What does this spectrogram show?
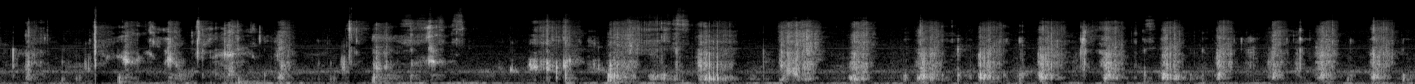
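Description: Close-miked crunchy bites and chewing of a pink spoon-shaped candy dusted in green powder, a quick run of crisp crunches about two a second.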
